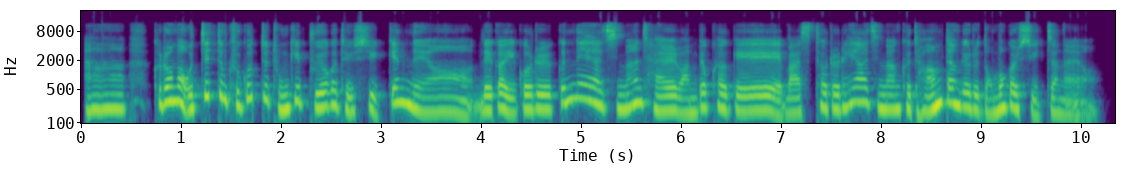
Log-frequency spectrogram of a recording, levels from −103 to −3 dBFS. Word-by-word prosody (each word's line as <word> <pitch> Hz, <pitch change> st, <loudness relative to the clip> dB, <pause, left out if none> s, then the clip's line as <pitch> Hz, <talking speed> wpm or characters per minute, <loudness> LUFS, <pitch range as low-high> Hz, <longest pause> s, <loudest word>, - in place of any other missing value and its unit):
아 190 Hz, +2 st, -1 dB, 0.3 s
그러면 270 Hz, +1 st, +4 dB
어쨌든 355 Hz, -, +2 dB
그것도 310 Hz, -, -2 dB
동기부여가 215 Hz, +1 st, 0 dB
될 200 Hz, -5 st, -3 dB
수 180 Hz, +3 st, -3 dB
있겠네요. 170 Hz, -, -1 dB
내가 180 Hz, +2 st, +2 dB
이거를 190 Hz, +2 st, +1 dB
끝내야지만 255 Hz, -7 st, +1 dB
잘 180 Hz, -8 st, 0 dB
완벽하게 180 Hz, -1 st, 0 dB
마스터를 175 Hz, +5 st, -2 dB
해야지만 225 Hz, -7 st, -1 dB
그다음 190 Hz, +4 st, +3 dB
단계로 225 Hz, -8 st, +1 dB
넘어갈 195 Hz, +5 st, +1 dB
수 195 Hz, -3 st, -1 dB
있잖아요. 145 Hz, 0 st, -8 dB
195 Hz, 335 characters per minute, -24 LUFS, 175-235 Hz, 0.3 s, 그러면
